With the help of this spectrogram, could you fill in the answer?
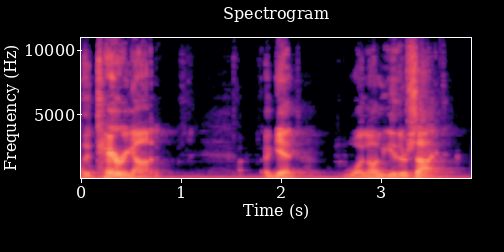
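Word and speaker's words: pterion: That's called the terrion. Again, one on either side, the terrion. It spelled with a P pt, but the P is silent.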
